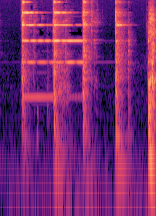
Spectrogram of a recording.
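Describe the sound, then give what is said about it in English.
A bell rung to mark a pick of the week strikes five times at roughly even intervals. Each ring is short and bright, and the later strikes sound duller and buzzier, as if the bell works poorly. “The bell ain't working too well tonight, but it is one of my picks of the week.”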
